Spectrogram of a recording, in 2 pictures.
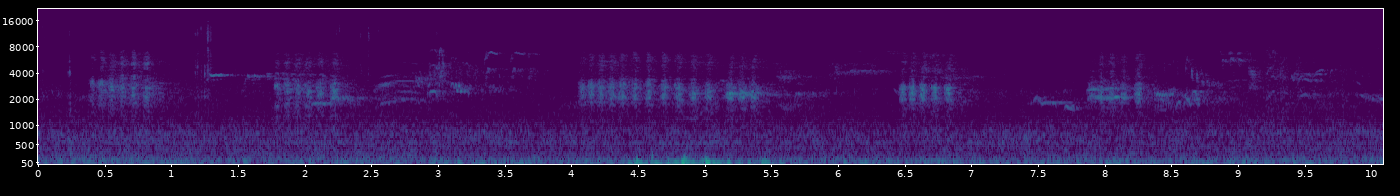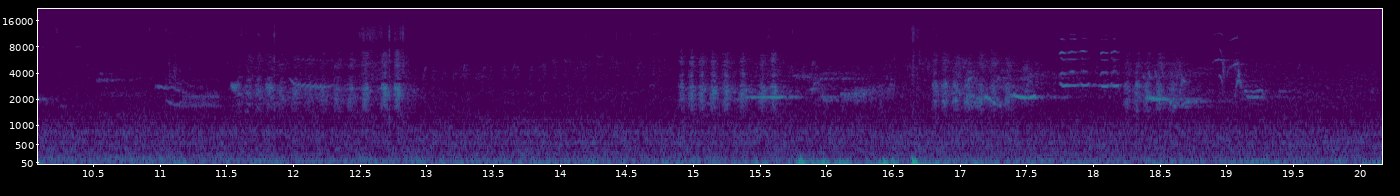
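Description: Songbirds singing: a series of short trilling phrases, one after another, with a couple of low rumbles about five seconds in and again near the end.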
